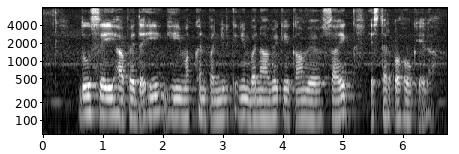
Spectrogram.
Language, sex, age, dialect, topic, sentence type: Bhojpuri, female, 18-24, Northern, agriculture, statement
